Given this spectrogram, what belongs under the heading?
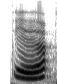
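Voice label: "zhi3", Mandarin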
